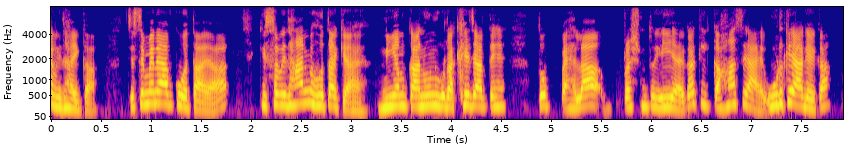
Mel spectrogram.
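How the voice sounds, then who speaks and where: A man's voice: extremely high pitch, fairly bright tone, no echo, studio quality. A man teaching a lecture, explaining step by step, repeating key words and asking his students questions. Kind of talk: classroom lecture.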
